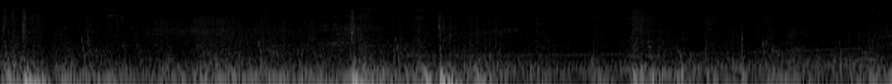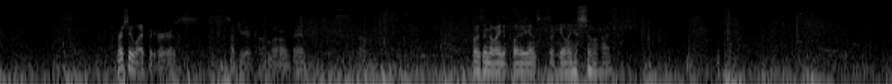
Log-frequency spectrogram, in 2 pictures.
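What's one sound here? Rapid gunfire and blasts crackle from a video game throughout.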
